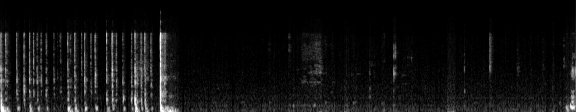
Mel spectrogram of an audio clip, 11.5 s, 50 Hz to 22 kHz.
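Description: A password is typed on a computer keyboard at an ESXi 6.7 server console: a quick, close run of key clicks for about three seconds, then a few sparse, faint taps.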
